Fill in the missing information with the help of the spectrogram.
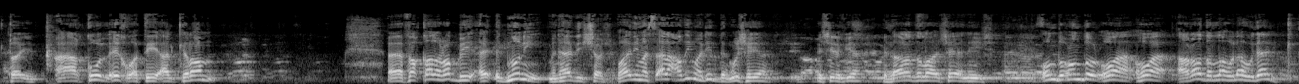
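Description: A man giving a religious lesson to students, animated and teasing as he teaches. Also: sits high, quick pace, a crowd in the background. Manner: animated, teasing, often laughing.

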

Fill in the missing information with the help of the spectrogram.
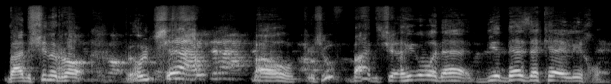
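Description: A man's voice: high voice, lively intonation, brisk, gravelly, music in the background. A man with an Egyptian accent giving an informal religious lesson, teasing and joking with his students as he moves between classical and colloquial speech. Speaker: religious teacher.

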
